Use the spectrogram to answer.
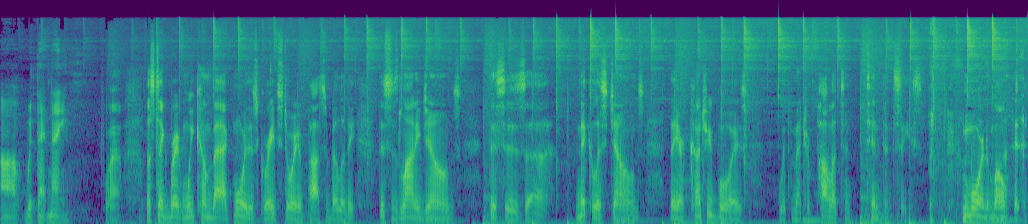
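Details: Adult male; normal voice.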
